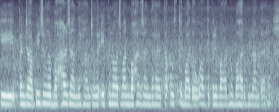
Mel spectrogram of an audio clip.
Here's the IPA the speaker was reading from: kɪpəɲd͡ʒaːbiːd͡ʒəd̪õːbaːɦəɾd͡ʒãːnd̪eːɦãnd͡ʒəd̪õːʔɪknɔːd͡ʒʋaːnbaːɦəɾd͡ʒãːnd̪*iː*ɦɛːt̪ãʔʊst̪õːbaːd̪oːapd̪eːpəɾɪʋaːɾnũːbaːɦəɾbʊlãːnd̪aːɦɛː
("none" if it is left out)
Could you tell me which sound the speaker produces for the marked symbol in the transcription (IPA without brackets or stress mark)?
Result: aː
